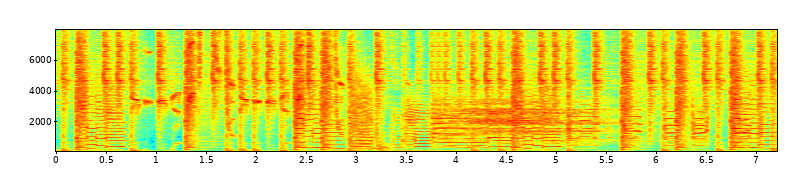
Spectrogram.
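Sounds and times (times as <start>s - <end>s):
depressing rock music: 0.1s - 7.2s.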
